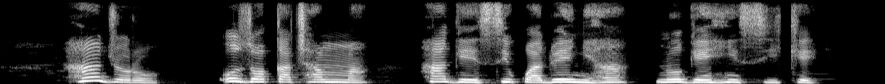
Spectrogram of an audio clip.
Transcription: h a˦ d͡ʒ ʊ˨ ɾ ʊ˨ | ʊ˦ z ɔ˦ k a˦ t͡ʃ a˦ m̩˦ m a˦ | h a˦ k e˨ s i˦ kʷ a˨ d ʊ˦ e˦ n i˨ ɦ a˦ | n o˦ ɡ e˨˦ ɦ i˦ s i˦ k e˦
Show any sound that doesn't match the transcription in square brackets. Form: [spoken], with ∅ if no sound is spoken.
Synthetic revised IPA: h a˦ d͡ʒ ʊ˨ ɾ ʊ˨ | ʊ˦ z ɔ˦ k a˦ t͡ʃ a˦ m̩˦ m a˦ | h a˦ [ɡ] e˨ s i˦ kʷ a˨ d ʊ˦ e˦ [ɲ] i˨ ɦ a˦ | n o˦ ɡ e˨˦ ɦ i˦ s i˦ k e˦

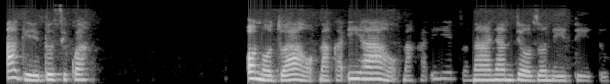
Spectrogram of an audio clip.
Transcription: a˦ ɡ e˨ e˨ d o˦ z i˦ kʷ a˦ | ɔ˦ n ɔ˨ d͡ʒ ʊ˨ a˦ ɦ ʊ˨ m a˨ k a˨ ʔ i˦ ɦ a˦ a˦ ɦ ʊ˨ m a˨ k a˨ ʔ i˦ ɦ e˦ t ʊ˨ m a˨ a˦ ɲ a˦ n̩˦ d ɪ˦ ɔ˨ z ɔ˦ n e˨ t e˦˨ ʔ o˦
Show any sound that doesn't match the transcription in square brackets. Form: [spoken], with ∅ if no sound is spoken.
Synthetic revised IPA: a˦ ɡ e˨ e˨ d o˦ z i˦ kʷ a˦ | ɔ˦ n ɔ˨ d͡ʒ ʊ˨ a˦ ɦ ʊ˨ m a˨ k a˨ ʔ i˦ ɦ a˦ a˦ ɦ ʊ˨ m a˨ k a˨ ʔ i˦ ɦ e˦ t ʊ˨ [n] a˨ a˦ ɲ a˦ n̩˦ d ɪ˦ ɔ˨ z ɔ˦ n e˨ t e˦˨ [t] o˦

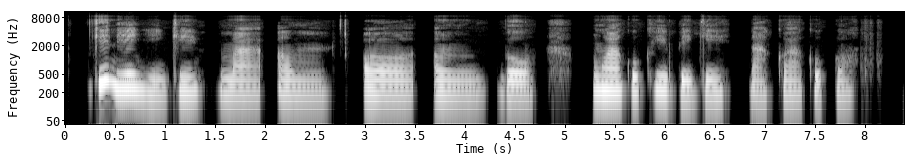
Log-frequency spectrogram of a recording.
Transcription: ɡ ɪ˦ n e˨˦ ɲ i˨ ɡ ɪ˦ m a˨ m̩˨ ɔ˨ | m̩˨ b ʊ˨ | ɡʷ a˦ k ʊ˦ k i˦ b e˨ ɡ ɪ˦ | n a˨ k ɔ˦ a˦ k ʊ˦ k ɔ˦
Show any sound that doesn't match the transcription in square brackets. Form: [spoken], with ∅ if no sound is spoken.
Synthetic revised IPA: ɡ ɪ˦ n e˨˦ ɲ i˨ ɡ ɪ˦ m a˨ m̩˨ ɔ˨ | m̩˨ b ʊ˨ | [ŋʷ] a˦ k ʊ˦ k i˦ b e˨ ɡ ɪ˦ | n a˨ k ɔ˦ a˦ k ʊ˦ k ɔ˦

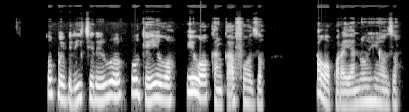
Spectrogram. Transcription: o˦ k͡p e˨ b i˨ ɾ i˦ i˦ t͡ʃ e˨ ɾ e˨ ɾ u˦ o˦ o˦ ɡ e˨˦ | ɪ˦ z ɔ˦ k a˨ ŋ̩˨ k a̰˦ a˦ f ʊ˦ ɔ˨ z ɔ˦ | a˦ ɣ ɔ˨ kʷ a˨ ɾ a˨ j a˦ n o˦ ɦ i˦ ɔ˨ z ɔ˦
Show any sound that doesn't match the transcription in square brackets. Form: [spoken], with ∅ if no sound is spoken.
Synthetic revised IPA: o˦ k͡p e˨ b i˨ ɾ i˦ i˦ t͡ʃ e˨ ɾ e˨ ɾ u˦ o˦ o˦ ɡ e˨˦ | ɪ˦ [ɣ] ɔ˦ k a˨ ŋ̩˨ k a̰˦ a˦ f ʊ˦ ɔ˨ z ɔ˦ | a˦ ɣ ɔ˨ kʷ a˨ ɾ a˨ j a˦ n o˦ ɦ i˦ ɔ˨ z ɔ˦

